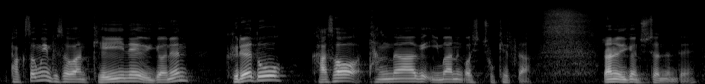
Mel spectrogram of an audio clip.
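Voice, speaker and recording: A man moderates a television panel discussion, summing up what guests said before turning to the next one. His pitch rises and falls in a lively way. Soft music sits faintly behind his voice. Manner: summarizes then hands the floor to panelists. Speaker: host. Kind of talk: panel talk show moderation.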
